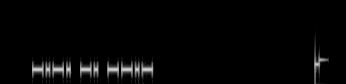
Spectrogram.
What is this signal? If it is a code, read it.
Morse code, heard as a keyed tone, about 36 wpm, 700 Hz. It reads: CNQ
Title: USA Call Sign Postfixes - 3 Letters 35wpm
